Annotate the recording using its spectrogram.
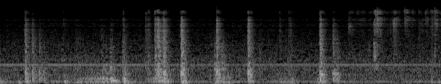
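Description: Knocks and clatters of a settee storage locker's hatch lid being lifted off and of stored items being handled inside the locker, about half a dozen separate knocks.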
